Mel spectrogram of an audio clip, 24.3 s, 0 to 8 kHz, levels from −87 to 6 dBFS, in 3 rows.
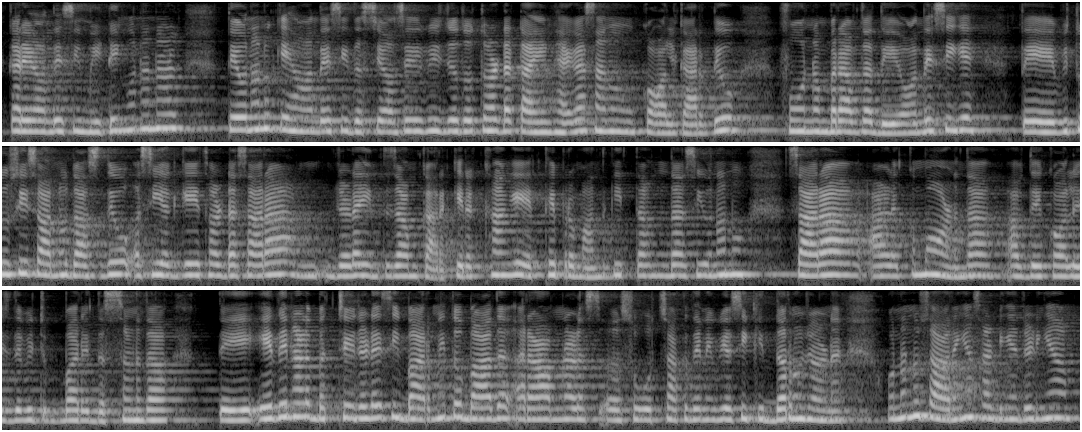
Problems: background sounds at intervals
